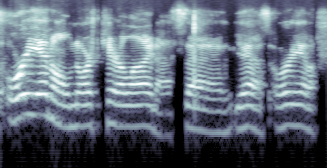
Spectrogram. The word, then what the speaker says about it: Oriental: yes and you don't you're not supposed to pronounce the t in oriental it's oriental so um but yeah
